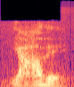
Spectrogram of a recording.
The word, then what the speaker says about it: 야훼: 하나님을 가르칩니다 여호와 여호와 우리가 여호와를 원래 발음으로 하면은 야외거든요 야외 야훼 원래이 히브리어는 말이죠 자음만이고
